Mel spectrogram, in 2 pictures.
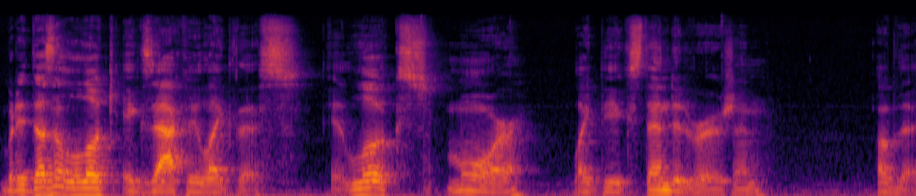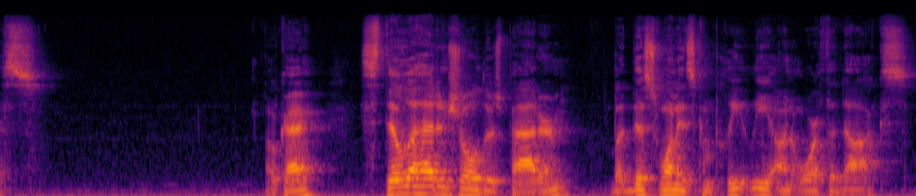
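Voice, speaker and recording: A man's voice: lowish voice, measured pace, reverberant. Casual young man explaining stock charts. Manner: rambling, filler-heavy, laughs to himself. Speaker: stock market video host. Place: room at a desk, in front of a screen.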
